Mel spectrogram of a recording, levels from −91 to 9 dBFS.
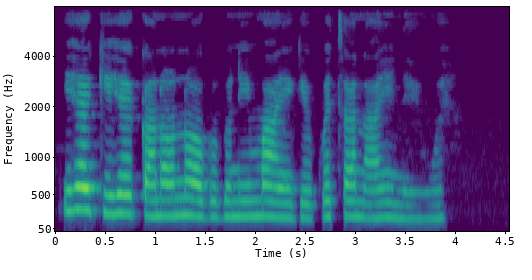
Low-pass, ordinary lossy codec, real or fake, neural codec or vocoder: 7.2 kHz; none; real; none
